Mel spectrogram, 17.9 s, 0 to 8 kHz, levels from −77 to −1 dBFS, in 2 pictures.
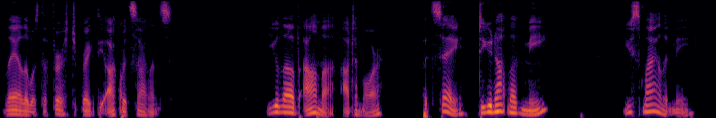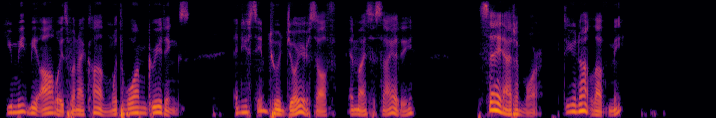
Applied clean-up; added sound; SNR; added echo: none; none; none; none.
